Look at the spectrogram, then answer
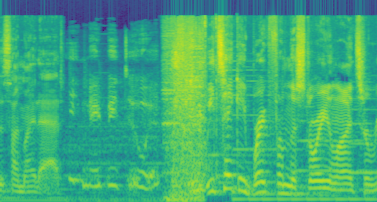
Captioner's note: screeching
